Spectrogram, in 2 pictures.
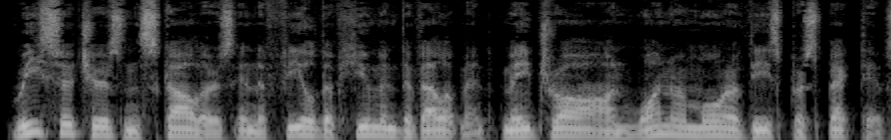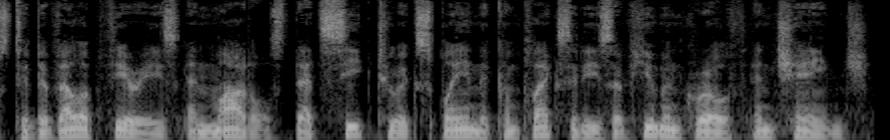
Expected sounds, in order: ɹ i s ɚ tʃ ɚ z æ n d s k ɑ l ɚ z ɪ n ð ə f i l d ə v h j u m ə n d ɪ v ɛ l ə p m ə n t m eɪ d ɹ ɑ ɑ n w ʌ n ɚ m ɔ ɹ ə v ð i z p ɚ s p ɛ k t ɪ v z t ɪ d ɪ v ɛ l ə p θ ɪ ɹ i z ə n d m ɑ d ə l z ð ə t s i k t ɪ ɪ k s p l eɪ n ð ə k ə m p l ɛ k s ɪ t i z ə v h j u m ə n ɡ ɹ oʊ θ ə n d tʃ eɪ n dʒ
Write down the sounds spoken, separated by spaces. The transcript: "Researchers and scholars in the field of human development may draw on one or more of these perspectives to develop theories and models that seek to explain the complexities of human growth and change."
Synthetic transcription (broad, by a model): ɹ i s ɚ tʃ ɚ z n s k ɑ l ɚ z ɪ n ð ə f i l d ə v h j u m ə n d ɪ v ɛ l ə p m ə n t m eɪ d ɹ ɑ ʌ n w ʌ n ɚ m ɔ ɹ ə v ð i z p ɚ s p ɛ k t ɪ v z t ɪ d ɪ v ɛ l ə p θ ɪ ɹ i z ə n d m ɑ d l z ð ə t s i k t ɪ ɪ k s p l eɪ n ð ə k ə m p l ɛ k s ɪ t i z ə v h j u m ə n ɡ ɹ oʊ θ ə n tʃ eɪ n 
